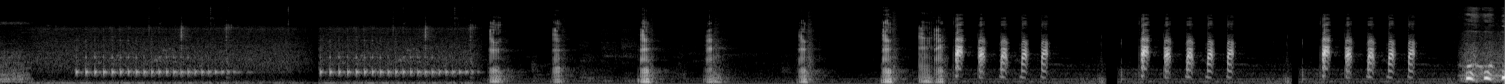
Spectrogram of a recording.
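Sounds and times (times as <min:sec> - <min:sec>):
pigs grunting: 0:06.4 - 0:07.4, 0:08.0 - 0:09.6
duck quacking: 0:11.4 - 0:12.4, 0:13.2 - 0:15.0.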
